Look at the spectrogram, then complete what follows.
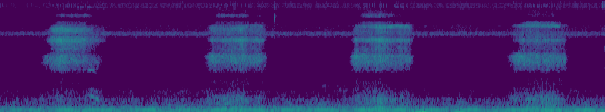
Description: My fat cat Garfield snoring while he sleeps in the window..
